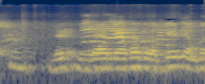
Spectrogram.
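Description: Speech only: a man talking, with a short pause about half a second in.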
